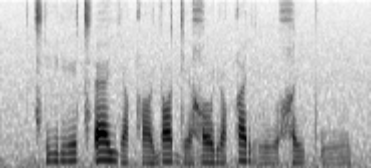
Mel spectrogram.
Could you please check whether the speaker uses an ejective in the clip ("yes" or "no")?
yes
